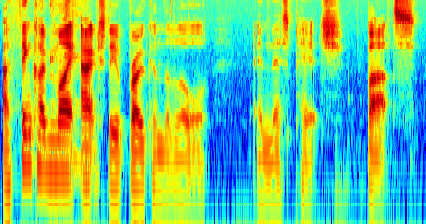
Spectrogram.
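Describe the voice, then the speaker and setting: A young man with a fairly low voice that sounds blocked up and congested. He talks with dry, deadpan humor on a comedy podcast. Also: moderate pace, a little hiss or hum. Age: young adult. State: congested, bunged up. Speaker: podcast panelist.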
